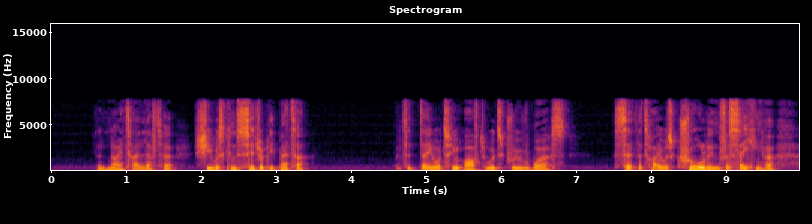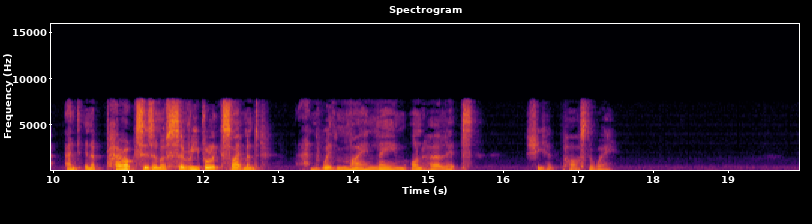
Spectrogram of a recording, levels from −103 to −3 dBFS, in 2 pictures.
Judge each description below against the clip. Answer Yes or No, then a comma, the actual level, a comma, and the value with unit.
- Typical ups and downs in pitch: Yes, average, 4.3 semitones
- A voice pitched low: No, medium, 145 Hz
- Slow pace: Yes, slow, 130 wpm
